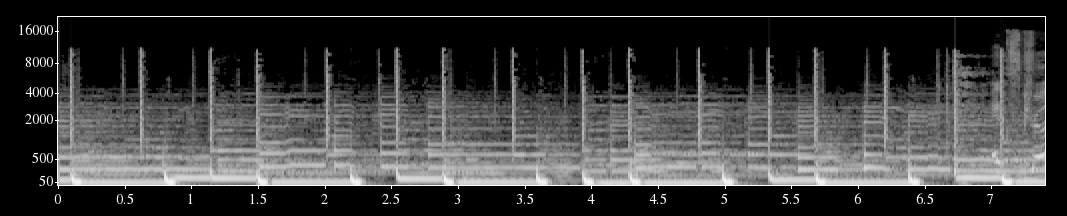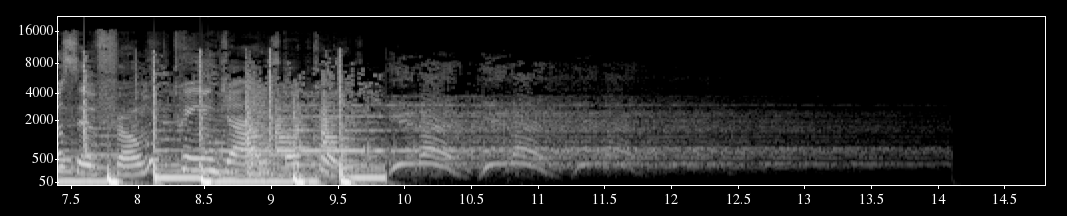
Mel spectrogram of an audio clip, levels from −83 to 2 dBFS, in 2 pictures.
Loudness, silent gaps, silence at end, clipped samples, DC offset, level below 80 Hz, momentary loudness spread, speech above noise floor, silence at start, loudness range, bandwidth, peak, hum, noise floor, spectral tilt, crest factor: -15 LUFS; none; 3.15 s; under 0.1%; under 0.1%; -16 dBFS; 12 LU; 50 dB; 0 s; 7 LU; 16 kHz; 0 dBFS; none; -61 dBFS; -5 dB/octave; 14 dB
